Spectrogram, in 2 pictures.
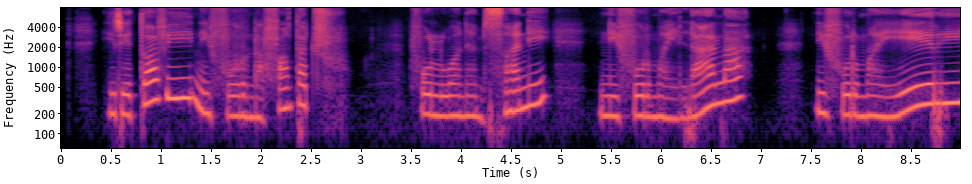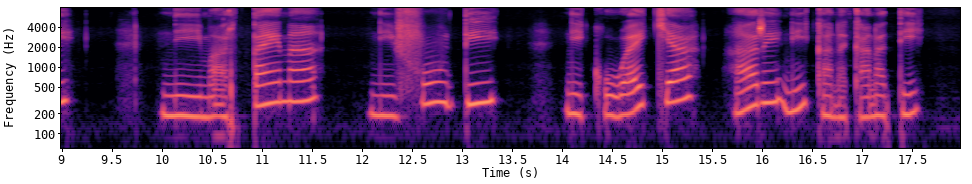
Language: Malagasy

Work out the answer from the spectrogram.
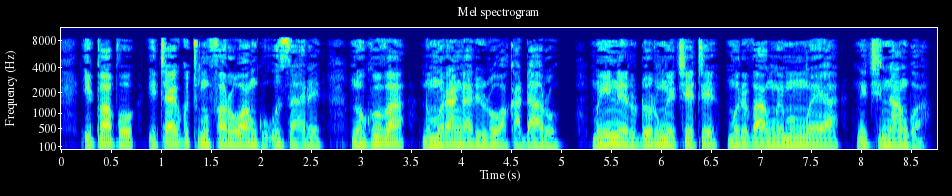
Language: Shona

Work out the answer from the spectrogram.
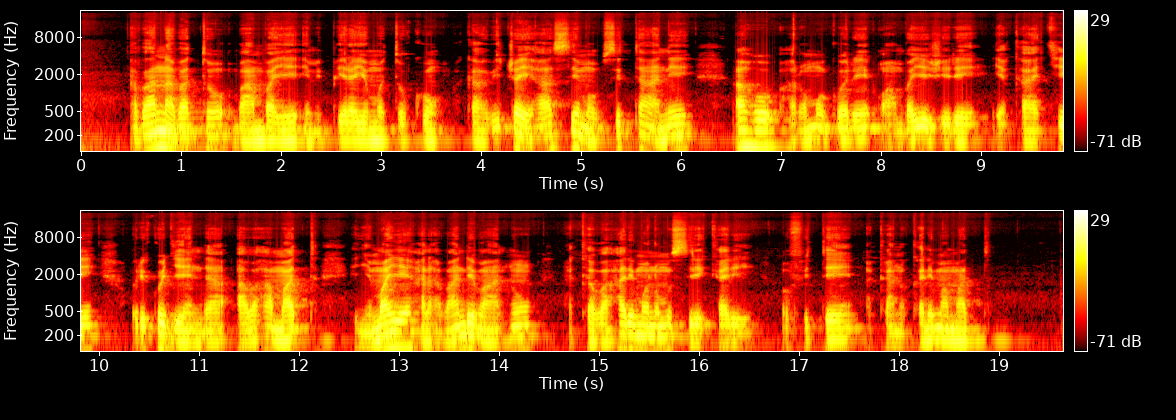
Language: Kinyarwanda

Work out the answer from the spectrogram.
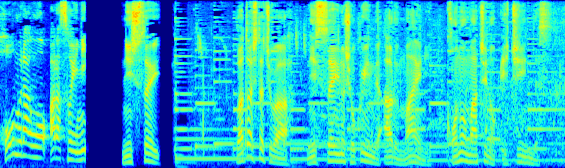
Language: Japanese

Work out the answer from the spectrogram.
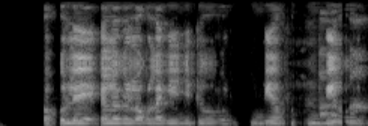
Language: Assamese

